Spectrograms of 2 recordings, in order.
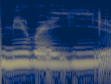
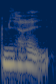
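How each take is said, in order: First: The name is said with an American accent. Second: The name is said with a French accent. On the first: "c'est prononcé à l'américaine" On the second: "moi je dis Mireille en mode"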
